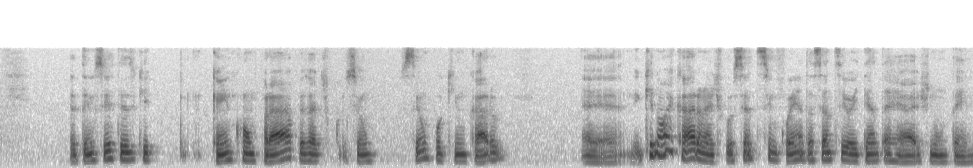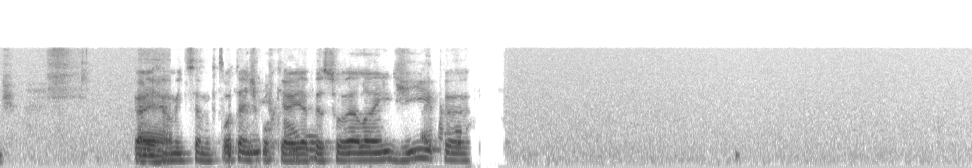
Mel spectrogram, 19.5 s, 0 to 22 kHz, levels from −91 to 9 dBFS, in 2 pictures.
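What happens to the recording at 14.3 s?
At 14.3 s the speech sits inside a stretch, from 11.45 to 14.68 s, of speech suppressed in double talk: the level sinks by up to about 40 dB and breaks up in pieces, likely because an echo canceller mistook it for echo while both sides talked. The waveform thins to near-flat fragments, and the spectrogram shows gaps and faded high bands.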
